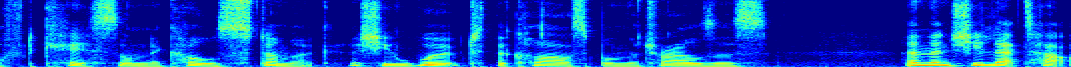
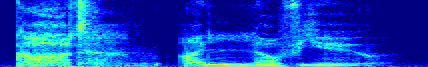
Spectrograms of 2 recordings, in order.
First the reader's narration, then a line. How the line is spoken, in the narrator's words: she breathed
